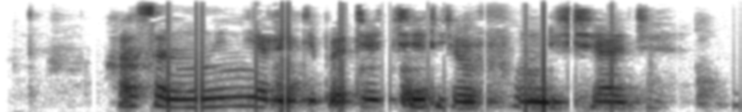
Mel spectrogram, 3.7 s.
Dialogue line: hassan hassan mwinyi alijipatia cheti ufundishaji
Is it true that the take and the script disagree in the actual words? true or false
true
